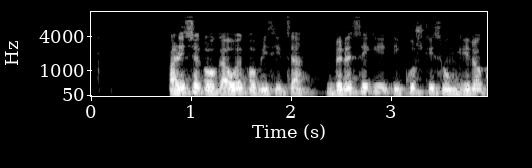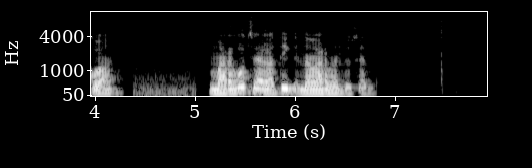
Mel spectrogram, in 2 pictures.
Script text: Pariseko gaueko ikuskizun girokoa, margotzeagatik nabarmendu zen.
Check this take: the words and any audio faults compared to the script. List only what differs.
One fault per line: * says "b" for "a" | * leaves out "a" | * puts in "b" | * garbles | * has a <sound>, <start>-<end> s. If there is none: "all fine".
* puts in "bizitza bereziki"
